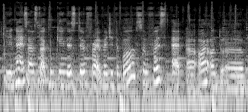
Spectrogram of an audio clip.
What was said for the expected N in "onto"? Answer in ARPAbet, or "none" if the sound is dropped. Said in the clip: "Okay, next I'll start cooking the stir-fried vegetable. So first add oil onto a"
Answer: none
